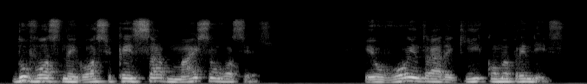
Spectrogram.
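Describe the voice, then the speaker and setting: A man talks at a fairly slow pace and medium pitch, his tone dark and mellow and somewhat breathy. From Portugal. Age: 60s. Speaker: business mentor. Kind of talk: interview.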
